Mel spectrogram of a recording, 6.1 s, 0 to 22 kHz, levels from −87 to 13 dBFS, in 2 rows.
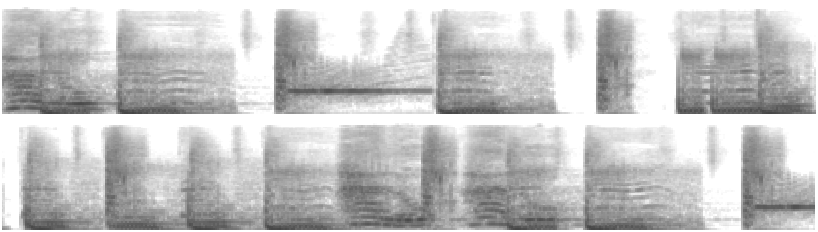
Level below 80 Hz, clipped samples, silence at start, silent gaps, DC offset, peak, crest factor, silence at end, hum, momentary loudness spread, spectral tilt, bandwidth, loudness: -30 dBFS; under 0.1%; 0 s; none; under 0.1%; -10 dBFS; 14 dB; 0 s; none; 5 LU; -5 dB/octave; 16.5 kHz; -25 LUFS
